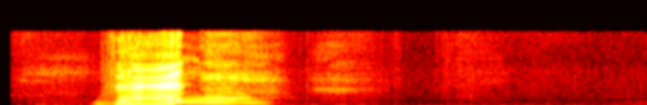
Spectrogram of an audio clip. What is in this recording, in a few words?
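"ren2", Chinese, female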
